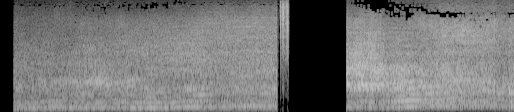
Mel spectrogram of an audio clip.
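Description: Renault Clio R.S. hatchback with its turbocharged four-cylinder engine, driving through the circuit's corners. Engine pitch rises and falls with throttle. The sound breaks off into dead silence for about a second midway, then returns louder with the revs climbing.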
